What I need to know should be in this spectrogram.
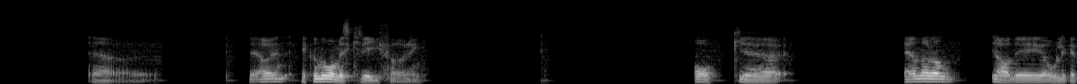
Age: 40-59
